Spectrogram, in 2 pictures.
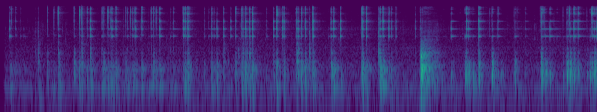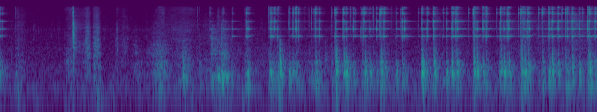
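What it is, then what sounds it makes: Empty glass tumbler. An empty, clear, thick-bottomed glass tumbler stands upright on a wooden table and is tapped on both sides with long matte navy nails. The result is a fast, irregular run of bright glassy clinks with short rings and a brief pause near the middle.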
